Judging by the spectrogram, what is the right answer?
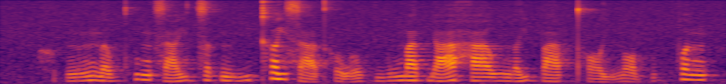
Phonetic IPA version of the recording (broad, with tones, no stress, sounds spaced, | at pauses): h ʊ˨ k̚ ŋ ɐ˨˧ ŋ n̪ ɐ˨ w kʷʰ ɐ˥ ŋ s aː˨˥ j t͡s ɐ˧ t̚ m iː˨˥ kʰ ɐ˥ j s aː˨˩ t̪ʰ o˨˩ w o˨ w k iː˨˧ w m aː˧ t̚ j aː˨˥ h aː˧ w ŋ ɐ˨˥ j p aː˨ p̚ t̪ʰ ɔː˨˩ j n̪ ɔː˨˩ kʷ ɐ˨˥ k̚ f ɐ˥ ŋ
